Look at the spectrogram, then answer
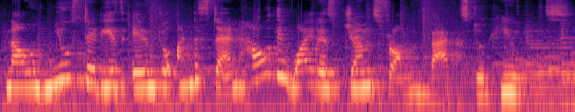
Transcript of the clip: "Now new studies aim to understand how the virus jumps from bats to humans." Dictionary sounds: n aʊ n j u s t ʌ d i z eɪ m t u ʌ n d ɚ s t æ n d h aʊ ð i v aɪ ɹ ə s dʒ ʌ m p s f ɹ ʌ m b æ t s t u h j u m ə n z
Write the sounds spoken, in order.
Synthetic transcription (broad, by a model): n aʊ n j u s t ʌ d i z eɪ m t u ʌ n d ɚ s t æ n d h aʊ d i v aɪ ɹ ə s dʒ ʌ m s f ɹ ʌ m b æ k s t u h j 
